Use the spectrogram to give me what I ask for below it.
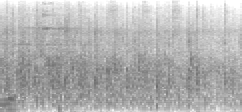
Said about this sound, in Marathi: टाळी वाजव सगळ्यांनी.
